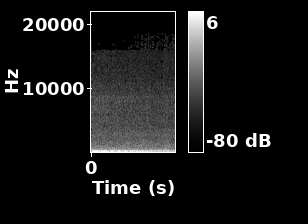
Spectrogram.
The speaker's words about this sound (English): He exits the building into the car park and jumps into his black BMW and burns off into the night.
